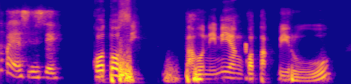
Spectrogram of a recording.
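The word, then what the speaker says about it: 今年: tadi saya mau tahu tahun ini bacanya apa ya Sensei? Kotosi. Tahun ini yang kotak biru, yang Kotoshi.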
